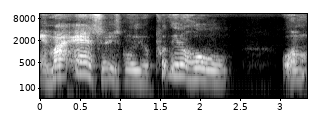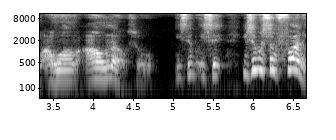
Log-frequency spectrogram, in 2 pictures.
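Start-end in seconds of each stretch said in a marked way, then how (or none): 6.1-6.7 put-on hostile tone, higher pitch. Retelling a guard's question about laughing: imitating a guard's racist tone. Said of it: "In, like, a racist way".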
